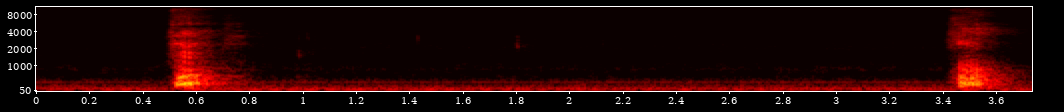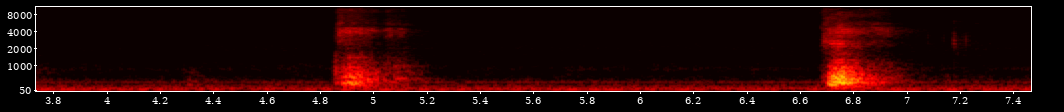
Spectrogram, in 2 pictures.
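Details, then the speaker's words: Four short, sharp, forceful cough bursts a second or more apart against a quiet hum: a cat coughing, easily mistaken for vomiting or bringing up a hairball. "那咳嗽的话，它就是一个保护我们呼吸道的一个反射机制，透过压力的变化，把这些外来的东西把它排出来。"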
